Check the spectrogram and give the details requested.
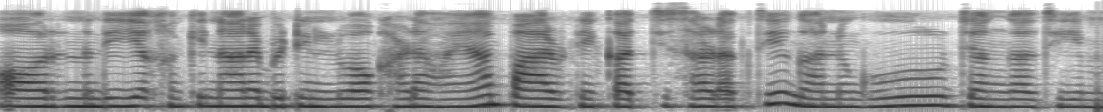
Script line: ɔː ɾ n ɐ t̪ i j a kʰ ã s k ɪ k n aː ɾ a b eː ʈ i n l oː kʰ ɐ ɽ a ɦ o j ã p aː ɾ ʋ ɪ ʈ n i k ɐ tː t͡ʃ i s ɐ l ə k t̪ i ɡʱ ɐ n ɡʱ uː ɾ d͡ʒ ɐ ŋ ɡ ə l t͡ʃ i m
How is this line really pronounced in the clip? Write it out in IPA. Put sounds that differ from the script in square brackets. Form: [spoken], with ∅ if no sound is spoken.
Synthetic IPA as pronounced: ɔː ɾ n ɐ [d̪] i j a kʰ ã [∅] k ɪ [∅] n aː ɾ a b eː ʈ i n l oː kʰ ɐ ɽ a ɦ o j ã p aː ɾ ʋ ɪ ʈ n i k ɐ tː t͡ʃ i s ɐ [ɽ] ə k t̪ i ɡʱ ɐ n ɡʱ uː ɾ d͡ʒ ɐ ŋ ɡ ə l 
